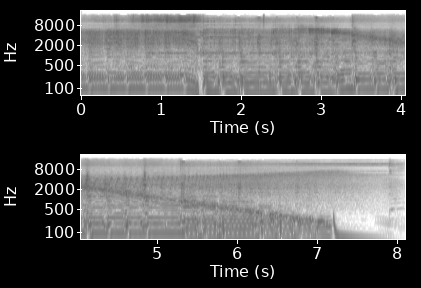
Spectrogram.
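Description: Music with a steady rhythm, with a long falling sweep over its last few seconds before it fades out near the end.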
